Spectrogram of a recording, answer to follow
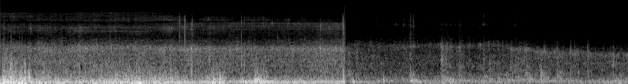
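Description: Coast Guard patrol boat under way: a steady engine hum under loud rumbling wind and water noise on the microphone. About three and a half seconds in the sound cuts abruptly to a quieter, even wash.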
